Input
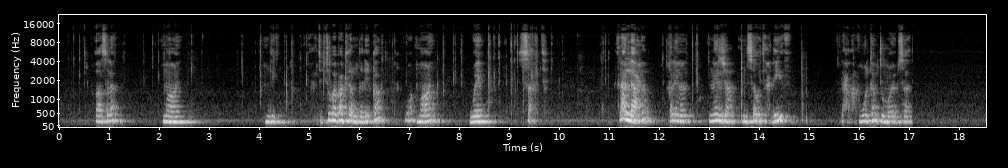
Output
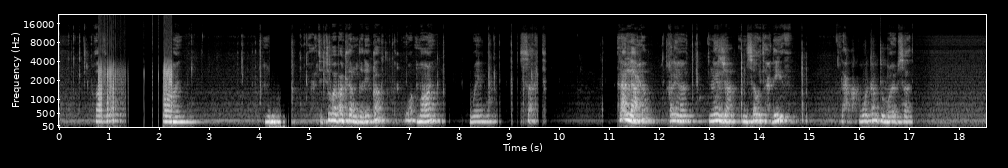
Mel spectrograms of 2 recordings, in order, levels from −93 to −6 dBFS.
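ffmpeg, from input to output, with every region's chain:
-filter_complex "[0:a]asettb=1/sr,asplit=3[a][b][c];[a]atrim=end=0.774[d];[b]atrim=start=0.77:end=2.27,asetpts=PTS-STARTPTS,afade=t=in:d=0.004:c=qsin,afade=t=out:st=1.496:d=0.004:c=qsin,acrusher=bits=4:dc=4:mix=0:aa=0.000001,highpass=f=230:p=1,highshelf=f=3.7k:t=q:w=3:g=-11[e];[c]atrim=start=2.266[f];[d][e]acrossfade=d=0.004:c1=hsin:c2=qsin[g];[g][f]acrossfade=d=0.004:c1=qsin:c2=hsin,asettb=1/sr,asplit=3[h][i][j];[h]atrim=end=4.204[k];[i]atrim=start=4.2:end=4.64,asetpts=PTS-STARTPTS,afade=t=in:d=0.004:c=qsin,afade=t=out:st=0.436:d=0.004:c=qsin,agate=range=-23dB:threshold=-31dB:ratio=16:release=100:detection=peak,acrusher=bits=6:dc=4:mix=0:aa=0.000001,lowpass=f=240:t=q:w=2.3[l];[j]atrim=start=4.636[m];[k][l]acrossfade=d=0.004:c1=hsin:c2=qsin[n];[n][m]acrossfade=d=0.004:c1=qsin:c2=hsin,asettb=1/sr,asplit=3[o][p][q];[o]atrim=end=7.644[r];[p]atrim=start=7.64:end=11.19,asetpts=PTS-STARTPTS,afade=t=in:d=0.004:c=qsin,afade=t=out:st=3.546:d=0.004:c=qsin,agate=range=-34dB:threshold=-42dB:ratio=16:release=100:detection=peak,highshelf=f=3.2k:g=-9,acompressor=threshold=-26dB:ratio=6:attack=3.2:release=140:knee=1:detection=peak[s];[q]atrim=start=11.186[t];[r][s]acrossfade=d=0.004:c1=hsin:c2=qsin[u];[u][t]acrossfade=d=0.004:c1=qsin:c2=hsin,asettb=1/sr,asplit=3[v][w][x];[v]atrim=end=15.734[y];[w]atrim=start=15.73:end=16.55,asetpts=PTS-STARTPTS,afade=t=in:d=0.004:c=qsin,afade=t=out:st=0.816:d=0.004:c=qsin,asuperstop=centerf=2800:order=20:qfactor=2.3,lowshelf=f=110:g=-11.5,adynamicsmooth=sensitivity=6:basefreq=1.5k[z];[x]atrim=start=16.546[aa];[y][z]acrossfade=d=0.004:c1=hsin:c2=qsin[ab];[ab][aa]acrossfade=d=0.004:c1=qsin:c2=hsin,acrossover=split=5400[ac][ad];[ad]acompressor=threshold=-48dB:ratio=4:attack=1:release=60[ae];[ac][ae]amix=inputs=2:normalize=0,aecho=1:1:4.8:0.74,acompressor=mode=upward:threshold=-39dB:ratio=2.5"

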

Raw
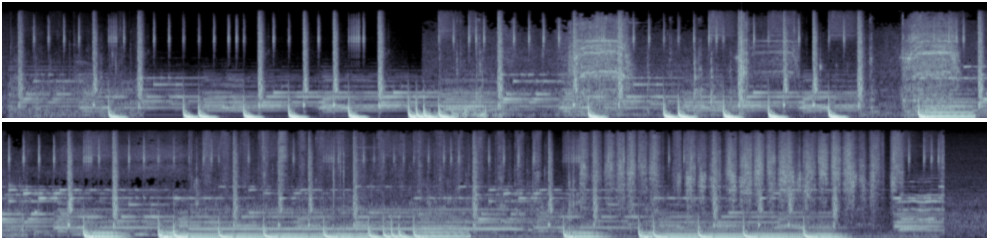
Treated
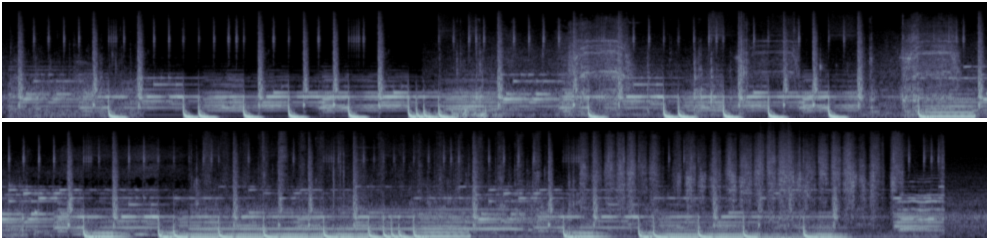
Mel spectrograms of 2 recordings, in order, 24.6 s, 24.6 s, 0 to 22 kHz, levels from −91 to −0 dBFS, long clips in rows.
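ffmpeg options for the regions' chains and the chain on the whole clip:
-filter_complex "[0:a]asettb=1/sr,asplit=3[a][b][c];[a]atrim=end=21.794[d];[b]atrim=start=21.79:end=22.34,asetpts=PTS-STARTPTS,afade=t=in:d=0.004:c=qsin,afade=t=out:st=0.546:d=0.004:c=qsin,tiltshelf=f=1.3k:g=-6.5,aeval=exprs='clip(val(0),-1,0.0355)':c=same[e];[c]atrim=start=22.336[f];[d][e]acrossfade=d=0.004:c1=hsin:c2=qsin[g];[g][f]acrossfade=d=0.004:c1=qsin:c2=hsin,equalizer=f=720:t=o:w=0.24:g=10,acompressor=threshold=-19dB:ratio=6,lowpass=f=1.5k:p=1,volume=-5.5dB"

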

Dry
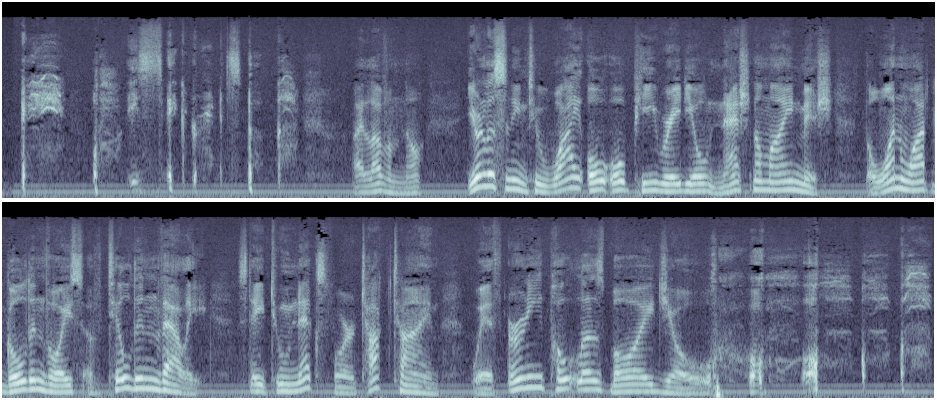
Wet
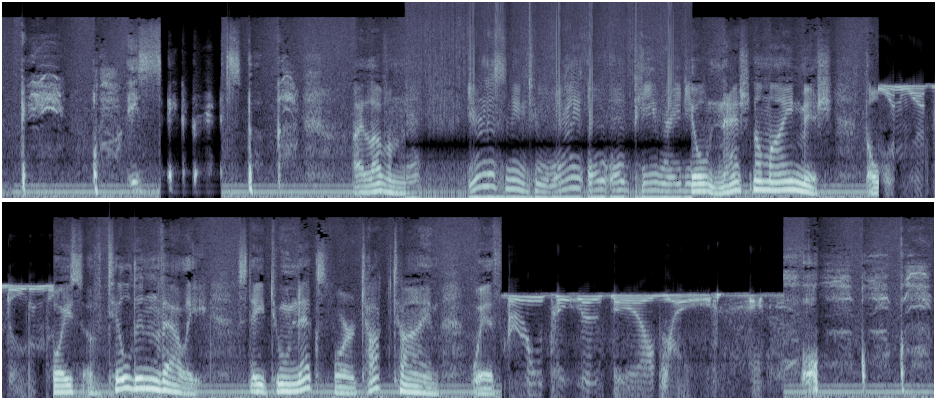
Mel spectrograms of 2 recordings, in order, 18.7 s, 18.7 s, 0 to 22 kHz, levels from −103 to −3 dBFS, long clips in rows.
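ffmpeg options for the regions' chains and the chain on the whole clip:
-filter_complex "[0:a]asettb=1/sr,asplit=3[a][b][c];[a]atrim=end=1.584[d];[b]atrim=start=1.58:end=2.2,asetpts=PTS-STARTPTS,afade=t=in:d=0.004:c=qsin,afade=t=out:st=0.616:d=0.004:c=qsin,agate=range=-33dB:threshold=-30dB:ratio=3:release=100:detection=peak,asplit=3[e][f][g];[e]bandpass=f=530:t=q:w=8,volume=0dB[h];[f]bandpass=f=1.84k:t=q:w=8,volume=-6dB[i];[g]bandpass=f=2.48k:t=q:w=8,volume=-9dB[j];[h][i][j]amix=inputs=3:normalize=0[k];[c]atrim=start=2.196[l];[d][k]acrossfade=d=0.004:c1=hsin:c2=qsin[m];[m][l]acrossfade=d=0.004:c1=qsin:c2=hsin,asettb=1/sr,asplit=3[n][o][p];[n]atrim=end=4.034[q];[o]atrim=start=4.03:end=6.9,asetpts=PTS-STARTPTS,afade=t=in:d=0.004:c=qsin,afade=t=out:st=2.866:d=0.004:c=qsin,acompressor=threshold=-25dB:ratio=3:attack=3.2:release=140:knee=1:detection=peak,acrusher=bits=4:dc=4:mix=0:aa=0.000001,asuperstop=centerf=1100:order=4:qfactor=1[r];[p]atrim=start=6.896[s];[q][r]acrossfade=d=0.004:c1=hsin:c2=qsin[t];[t][s]acrossfade=d=0.004:c1=qsin:c2=hsin,asettb=1/sr,asplit=3[u][v][w];[u]atrim=end=8.764[x];[v]atrim=start=8.76:end=9.85,asetpts=PTS-STARTPTS,afade=t=in:d=0.004:c=qsin,afade=t=out:st=1.086:d=0.004:c=qsin,lowpass=f=3.3k:t=q:w=0.5098,lowpass=f=3.3k:t=q:w=0.6013,lowpass=f=3.3k:t=q:w=0.9,lowpass=f=3.3k:t=q:w=2.563,afreqshift=-3900,acompressor=threshold=-22dB:ratio=2:attack=3.2:release=140:knee=1:detection=peak[y];[w]atrim=start=9.846[z];[x][y]acrossfade=d=0.004:c1=hsin:c2=qsin[aa];[aa][z]acrossfade=d=0.004:c1=qsin:c2=hsin,asettb=1/sr,asplit=3[ab][ac][ad];[ab]atrim=end=14.324[ae];[ac]atrim=start=14.32:end=17.15,asetpts=PTS-STARTPTS,afade=t=in:d=0.004:c=qsin,afade=t=out:st=2.826:d=0.004:c=qsin,equalizer=f=2k:w=3.4:g=7.5,lowpass=f=2.7k:t=q:w=0.5098,lowpass=f=2.7k:t=q:w=0.6013,lowpass=f=2.7k:t=q:w=0.9,lowpass=f=2.7k:t=q:w=2.563,afreqshift=-3200[af];[ad]atrim=start=17.146[ag];[ae][af]acrossfade=d=0.004:c1=hsin:c2=qsin[ah];[ah][ag]acrossfade=d=0.004:c1=qsin:c2=hsin,bandreject=f=790:w=12,acrossover=split=440[ai][aj];[aj]acompressor=threshold=-34dB:ratio=6[ak];[ai][ak]amix=inputs=2:normalize=0,alimiter=level_in=11dB:limit=-1dB:release=50:level=0:latency=1,volume=-7.5dB"

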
